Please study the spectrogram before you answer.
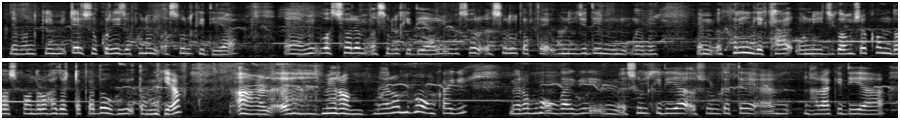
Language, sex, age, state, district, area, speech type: Santali, female, 18-30, West Bengal, Malda, rural, spontaneous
